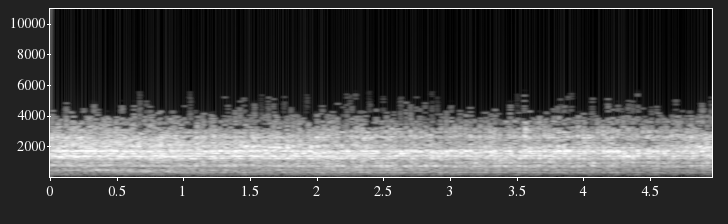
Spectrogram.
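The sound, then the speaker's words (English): An old car's engine, started by hand crank, runs in a continuous steady idle, a loud, even mid-pitched rumble with a slightly knocking texture and no break or change. “I've heard of people breaking their arms cranking cars. Well, say, if you're afraid, move over and I'll take a whirl at it. There goes.”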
